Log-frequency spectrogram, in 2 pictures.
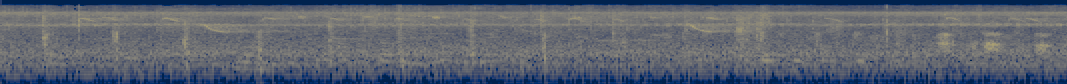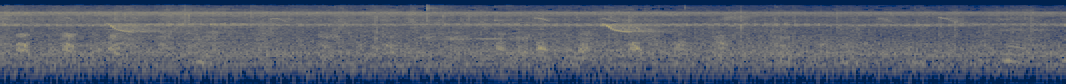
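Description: A steady, high-pitched insect drone, with a bird repeating a short, falling whistle about every two and a half seconds, five times, and scattered soft ticks.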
